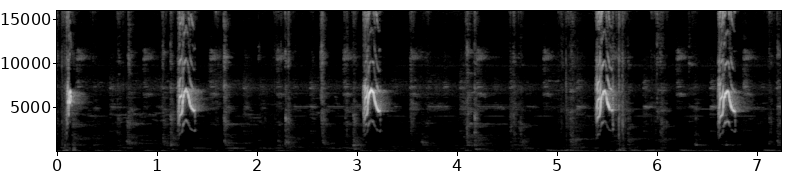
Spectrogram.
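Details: Crested jay lure for stirring up a rival: five sharp, high, squeaky calls with rapid rising and falling pitch, spaced unevenly over seven seconds, with faint clicks in between.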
